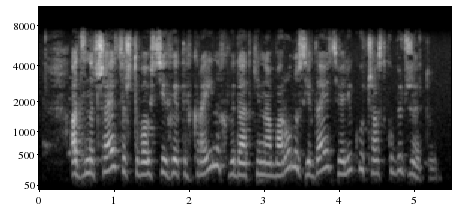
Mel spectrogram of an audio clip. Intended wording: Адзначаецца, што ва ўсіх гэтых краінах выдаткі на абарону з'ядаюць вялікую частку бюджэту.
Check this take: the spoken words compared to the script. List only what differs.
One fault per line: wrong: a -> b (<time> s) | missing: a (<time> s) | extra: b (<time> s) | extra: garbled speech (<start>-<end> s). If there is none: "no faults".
no faults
